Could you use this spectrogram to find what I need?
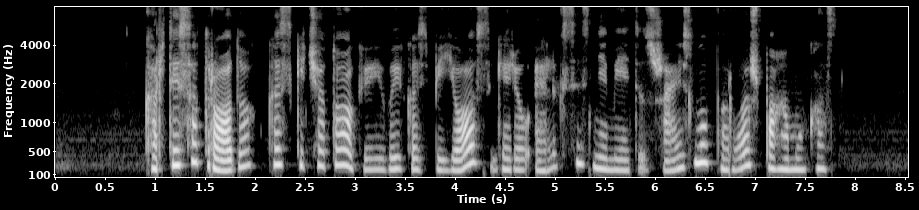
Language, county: Lithuanian, Kaunas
